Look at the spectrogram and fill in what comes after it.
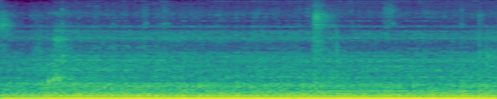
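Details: DX car with a Wingas regulator, after drilling a side hole at the regulator: smooth, even low rumble with no hunting or dips; clean, even idle.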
